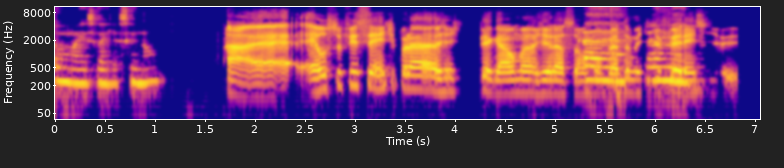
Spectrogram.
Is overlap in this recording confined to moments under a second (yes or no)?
no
